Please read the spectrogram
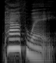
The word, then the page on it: pathway: pǽθwèi; パァスウェイ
